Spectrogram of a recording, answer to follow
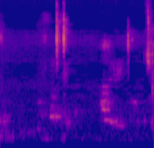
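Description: Near silence, with a faint muttering voice and a few soft clicks about a second in and again near the end.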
